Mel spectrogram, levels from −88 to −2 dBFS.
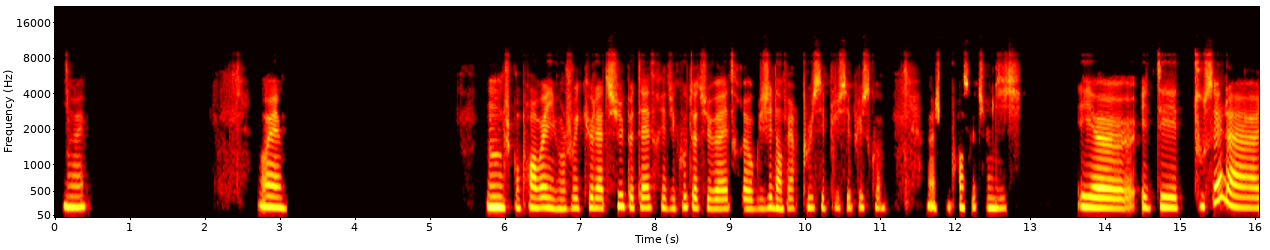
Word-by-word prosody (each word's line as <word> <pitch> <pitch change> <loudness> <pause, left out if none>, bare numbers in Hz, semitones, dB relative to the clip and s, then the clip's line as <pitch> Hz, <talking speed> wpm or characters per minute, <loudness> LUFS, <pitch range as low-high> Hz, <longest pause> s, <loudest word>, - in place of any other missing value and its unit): Ouais. 205 +1 0 2.2
Ouais. 205 -4 +3 2.7
Mmh, 205 -2 +8
je - - -4
comprends, 190 +1 -1
ouais, 195 0 +2
ils 180 - -4
vont 170 0 -4
jouer 185 +1 -5
que 195 - -4
là-dessus 185 +4 +1
peut-être 195 0 -2
et 190 - -2
du 180 0 -8
coup, 205 +3 -5
toi, 190 -2 0
tu 180 0 -4
vas 175 0 0
être, 175 - -6
heu, 175 - 0
obligé 175 +3 -2
d'en 180 -2 0
faire 180 +1 -6
plus 195 -1 -1
et - - -5
plus 190 +2 -2
et 195 - -5
plus, 200 0 -3
quoi, 190 - -9 0.6
bah, 220 0 -3
je 185 - -1
comprends 195 0 -5
ce 190 - +5
que - - -6
tu 190 - -5
me - - +3
dis 185 0 -2 0.9
et 205 -2 +3
heu, 185 -2 +4
et 195 -2 -2
tu 205 - -2
es 195 -1 +1
tout 215 - -1
seul 315 - +4
à 195 -4 +3
190 Hz, 170 wpm, -23 LUFS, 185-200 Hz, 2.7 s, Mmh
